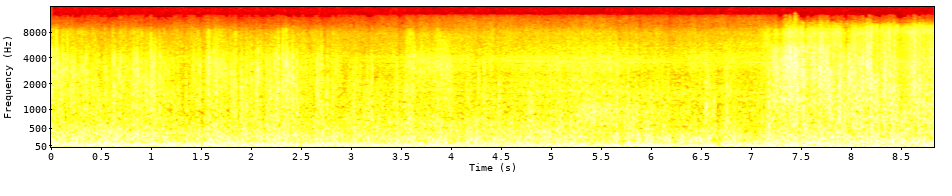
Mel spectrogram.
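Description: Wind buffeting a camera microphone on a motorcycle at highway speed, over a steady low rumble of engine and road. About seven seconds in the hiss grows brighter.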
